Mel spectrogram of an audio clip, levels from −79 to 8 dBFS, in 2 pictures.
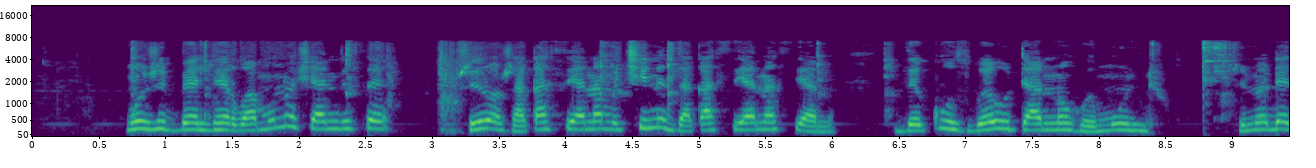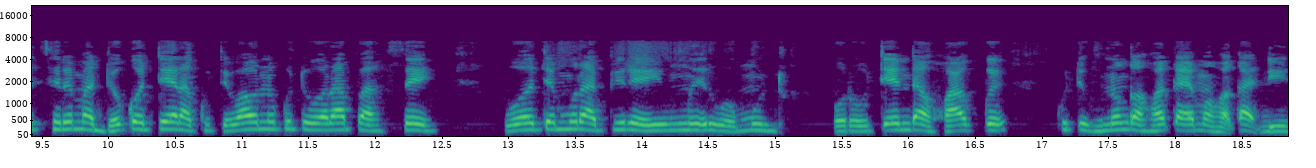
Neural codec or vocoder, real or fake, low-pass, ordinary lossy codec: none; real; 7.2 kHz; MP3, 48 kbps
